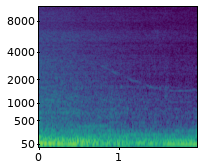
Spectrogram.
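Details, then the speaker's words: 2005 Chevy Avalanche 5.3L V8, 280,000 miles, after replacing the blown 20A PCM B fuse and clearing the codes: it restarts and revs up cleanly with a deep, steady rumble and no stumble or miss. No ABS light shows. "Alright, so now let's just restart the engine and see what it says. Alright, no ABS light. Revs up good."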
